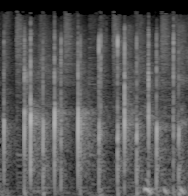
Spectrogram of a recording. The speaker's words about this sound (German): Deswegen an dieser Stelle ein Applaus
